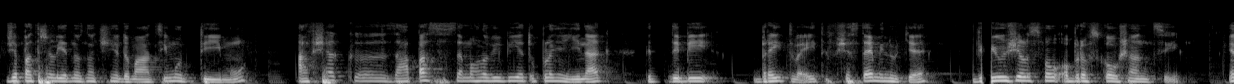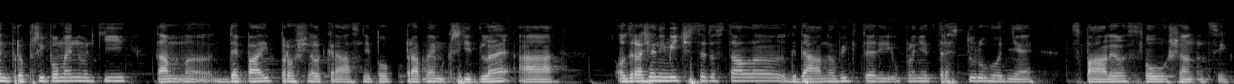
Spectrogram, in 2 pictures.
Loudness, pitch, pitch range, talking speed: -22 LUFS, 140 Hz, 125-155 Hz, 105 wpm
